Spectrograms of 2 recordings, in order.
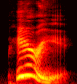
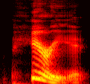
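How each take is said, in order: First: "Period" pitched high and louder, then falling; emphatic. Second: Said in the usual way. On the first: Retold or imitated. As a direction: punch out "Period" from high up, as a final word. Repeats the word with more force.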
